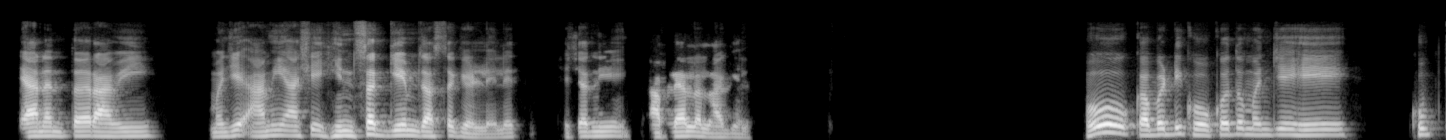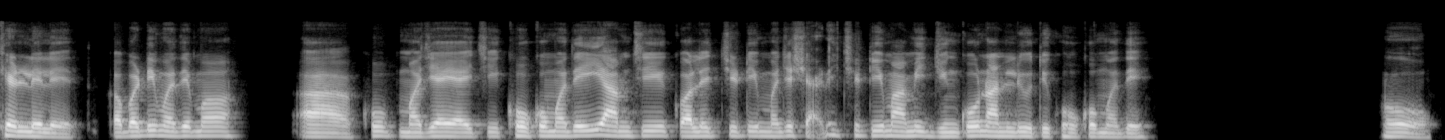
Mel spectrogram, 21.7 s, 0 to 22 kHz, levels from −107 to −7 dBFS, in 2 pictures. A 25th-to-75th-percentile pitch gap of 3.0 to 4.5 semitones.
No: narrow, 2.6 semitones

